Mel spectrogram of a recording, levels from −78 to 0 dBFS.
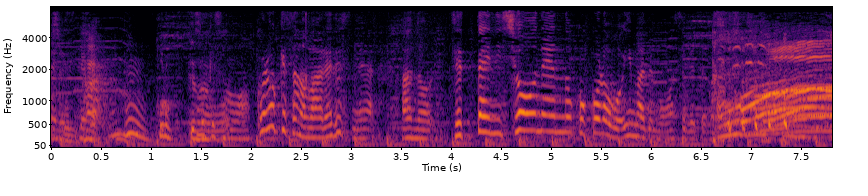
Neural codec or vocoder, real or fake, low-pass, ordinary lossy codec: none; real; 7.2 kHz; none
